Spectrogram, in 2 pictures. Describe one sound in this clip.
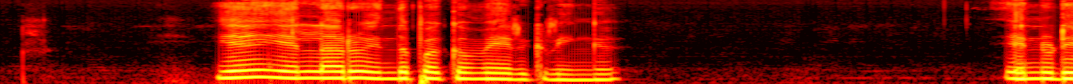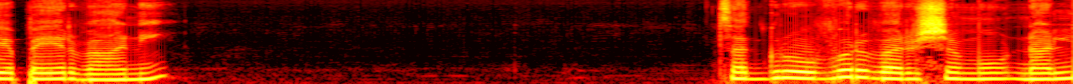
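A woman sings loudly through a microphone in short phrases.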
